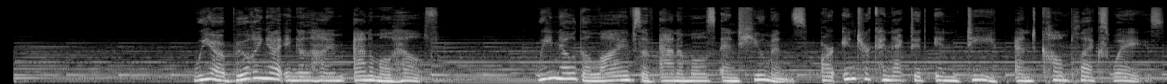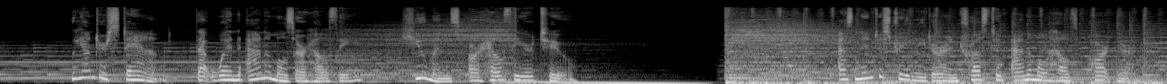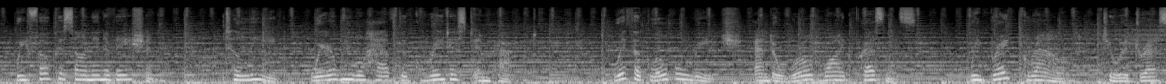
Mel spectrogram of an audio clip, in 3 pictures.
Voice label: corporate imagefilm; Sprecher in New York; Muttersprache Englisch, Englisch/UK, Englisch/US-Amerikanisch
